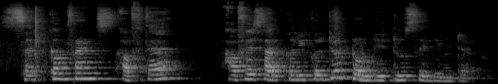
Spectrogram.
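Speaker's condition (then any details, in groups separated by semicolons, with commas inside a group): No condition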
